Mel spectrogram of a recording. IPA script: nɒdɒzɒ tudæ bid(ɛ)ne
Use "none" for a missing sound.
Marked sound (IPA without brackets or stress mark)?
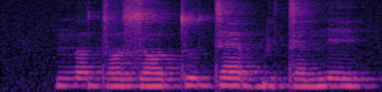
æ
